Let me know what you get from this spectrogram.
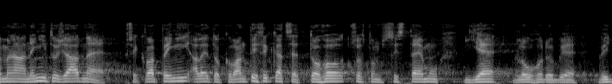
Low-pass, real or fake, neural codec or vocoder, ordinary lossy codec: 7.2 kHz; fake; codec, 16 kHz, 16 kbps, FunCodec, trained on LibriTTS, 50 frames a second; MP3, 48 kbps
